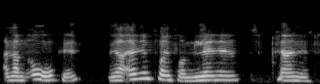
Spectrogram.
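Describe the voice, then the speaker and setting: A woman's voice: medium pitch, fairly quick, no room sound, dull audio. A Nigerian woman chatting casually about raising children, laughing often as she reflects. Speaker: parent in a discussion. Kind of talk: casual chat.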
